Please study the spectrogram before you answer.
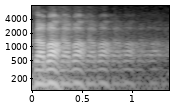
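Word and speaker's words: ذبح: আমরা জবাই বলি, অ্যাকচুয়ালি জবাই না, উচ্চারণটা হচ্ছে যাবাহ।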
